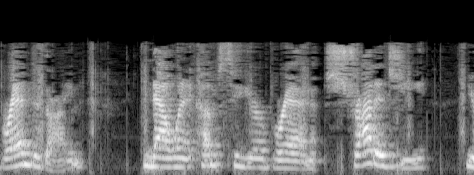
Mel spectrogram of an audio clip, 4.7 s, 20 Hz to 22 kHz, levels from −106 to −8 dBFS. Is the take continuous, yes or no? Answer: yes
